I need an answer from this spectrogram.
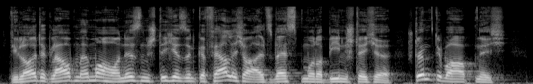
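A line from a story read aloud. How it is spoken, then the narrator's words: Man roaring. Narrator (German): brüllte der Mann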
